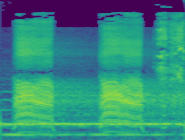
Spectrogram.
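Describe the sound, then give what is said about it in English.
Harsh, loud crow squawking: a few raspy caws, each about half a second long, separated by short gaps over a steady low hum. “the crow in the middle just kind of turns and starts squawking at us.”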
